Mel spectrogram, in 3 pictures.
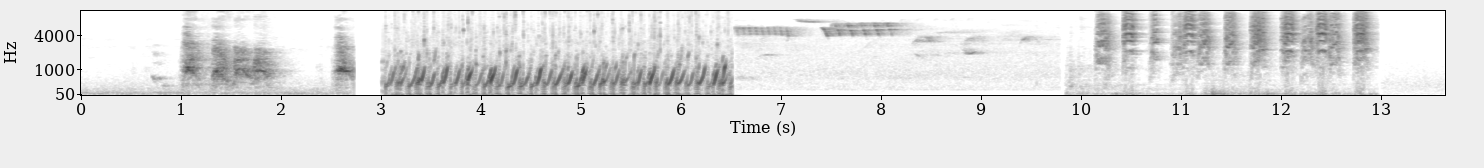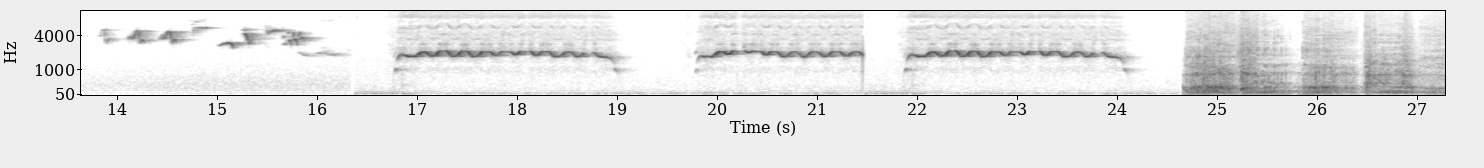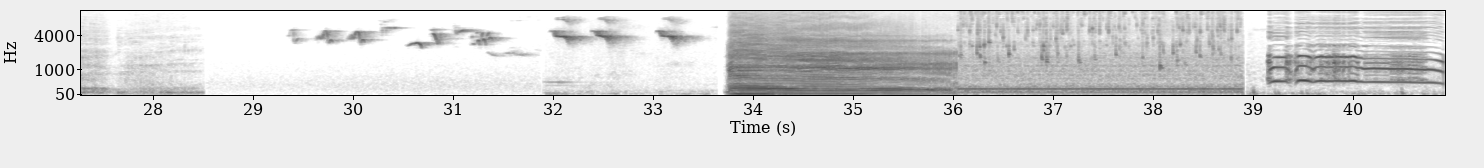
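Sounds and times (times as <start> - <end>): rough noisy animal call: 24.7 - 28.6, 33.8 - 36.1
bird chirps: 29.4 - 33.6.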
